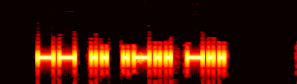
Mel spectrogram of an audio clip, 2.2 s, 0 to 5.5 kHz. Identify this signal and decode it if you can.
Morse code, heard as a keyed tone, about 30 wpm, 700 Hz. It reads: MILD
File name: UK MASTER QSOs TRAINING / 30WPM / UK MASTER QSOs 0005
